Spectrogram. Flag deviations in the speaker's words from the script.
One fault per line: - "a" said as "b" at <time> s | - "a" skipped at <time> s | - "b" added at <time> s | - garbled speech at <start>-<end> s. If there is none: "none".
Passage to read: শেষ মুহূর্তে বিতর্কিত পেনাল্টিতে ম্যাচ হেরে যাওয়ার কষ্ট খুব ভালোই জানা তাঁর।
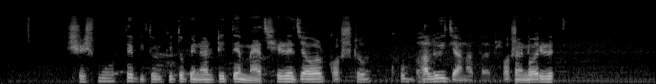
- garbled speech at 5.0-5.5 s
